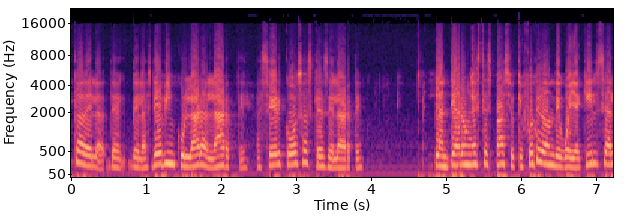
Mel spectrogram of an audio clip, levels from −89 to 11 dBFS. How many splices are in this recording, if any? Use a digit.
5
